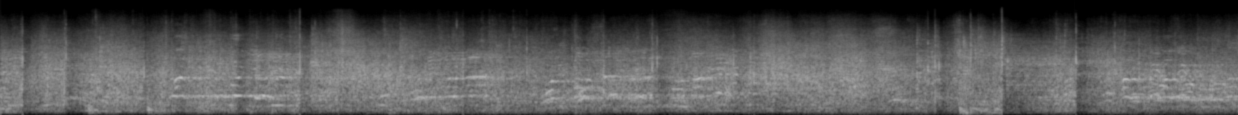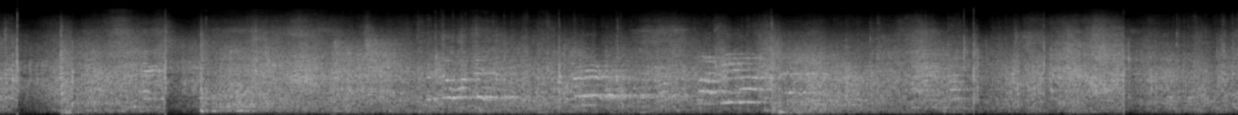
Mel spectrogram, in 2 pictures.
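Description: Ice hockey in play: skates scraping across the ice and sharp clacks of sticks and puck, under indistinct talk from nearby spectators.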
